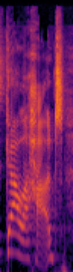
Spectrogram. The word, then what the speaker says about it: Galahad: Okay, so next up we have got, I'm going to presume the pronunciation is Galahad, but it would be Ga1ahad if I said it the way that that's written.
